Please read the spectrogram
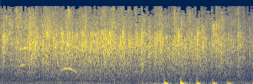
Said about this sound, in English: I, I really hope that you could all visit them and let's all give them a round of applause right now.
